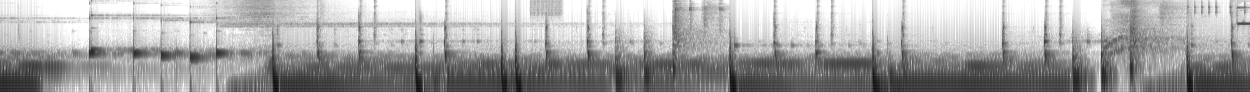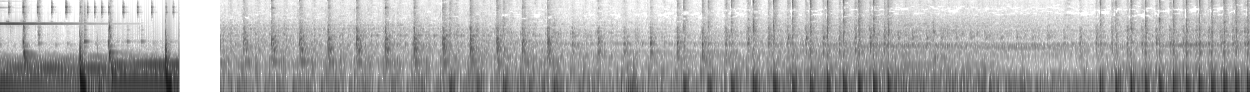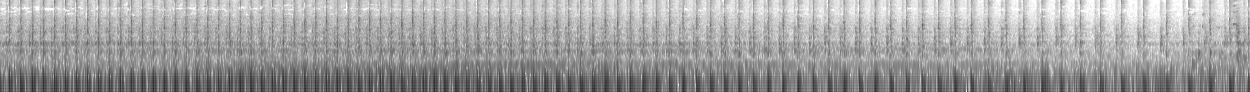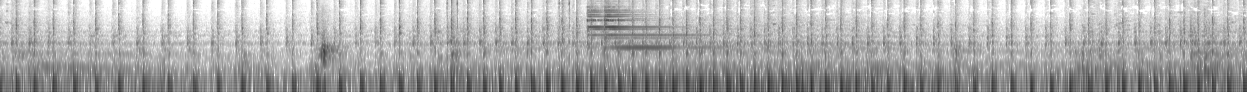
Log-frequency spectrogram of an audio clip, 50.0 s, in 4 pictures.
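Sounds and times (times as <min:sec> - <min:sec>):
short chime: 0:12.3 - 0:13.5, 0:43.4 - 0:44.9.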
